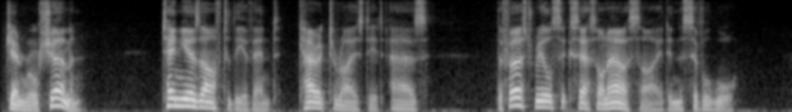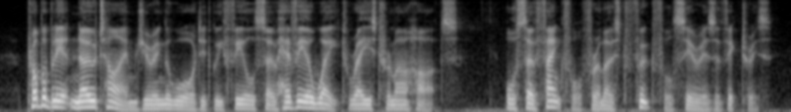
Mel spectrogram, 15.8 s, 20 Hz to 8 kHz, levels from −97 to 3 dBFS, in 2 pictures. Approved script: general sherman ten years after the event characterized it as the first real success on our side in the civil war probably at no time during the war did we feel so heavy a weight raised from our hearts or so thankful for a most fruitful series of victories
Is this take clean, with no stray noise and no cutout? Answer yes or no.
yes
